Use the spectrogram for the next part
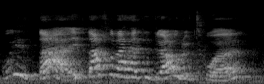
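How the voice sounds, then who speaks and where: A woman's voice: extremely high pitch, very animated, recorded from a distance. A young woman, a guest in a vlog, answering dares with sassy comebacks. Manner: sassy, laughing, quick comebacks. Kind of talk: casual chat during a drinking-game dare. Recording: echoey room, off-mic, loud background noise.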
